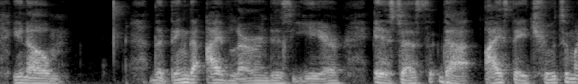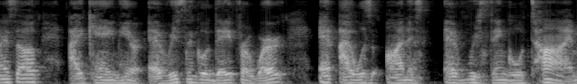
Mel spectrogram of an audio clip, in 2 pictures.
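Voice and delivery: very deep, quiet, low flat drone. Mocking how a woman spoke in her last confessional, extra deep monotone voice. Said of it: "extra, extra deep and monotone".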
